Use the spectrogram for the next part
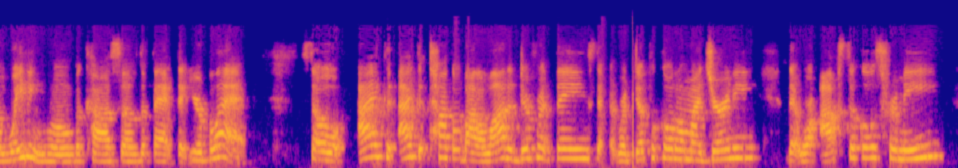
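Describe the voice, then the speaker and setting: Earnest woman on a dull lo-fi line. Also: mid-range voice. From Mississippi. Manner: reflective, earnest. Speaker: corporate executive panelist. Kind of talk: panel discussion. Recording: slightly dull, lo-fi sound.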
